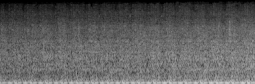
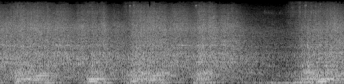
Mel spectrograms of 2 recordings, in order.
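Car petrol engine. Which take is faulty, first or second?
first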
